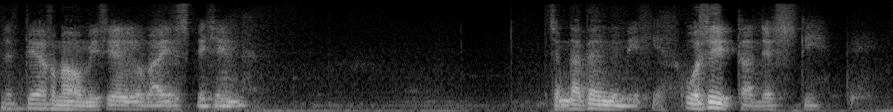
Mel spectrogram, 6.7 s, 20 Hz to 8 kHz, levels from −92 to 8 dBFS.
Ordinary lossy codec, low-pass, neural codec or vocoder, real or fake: Opus, 64 kbps; 7.2 kHz; codec, 16 kHz, 0.5 kbps, X-Codec, HuBERT features, trained on balanced general audio; fake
